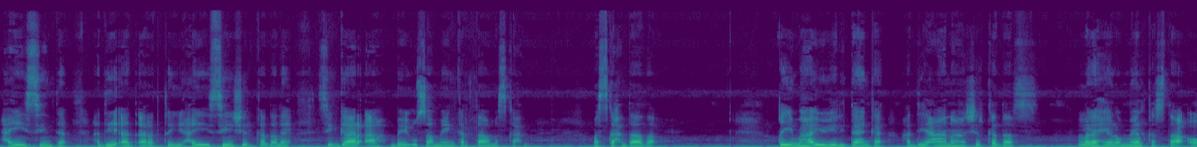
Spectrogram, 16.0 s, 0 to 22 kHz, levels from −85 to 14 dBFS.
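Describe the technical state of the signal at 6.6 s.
At 6.6 s the speech signal is intact, with no fault present at that moment.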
